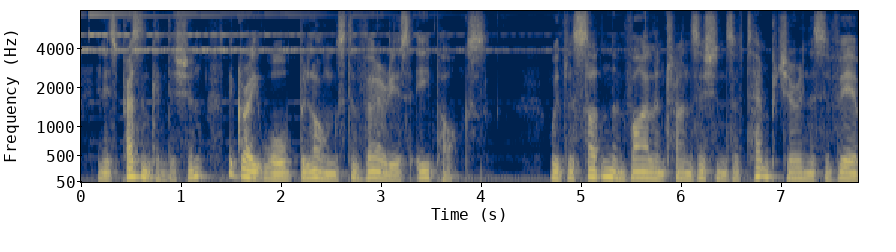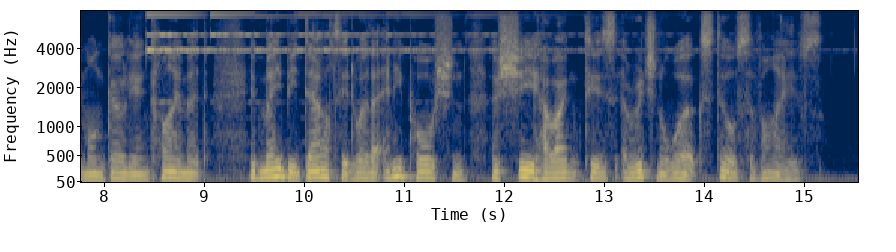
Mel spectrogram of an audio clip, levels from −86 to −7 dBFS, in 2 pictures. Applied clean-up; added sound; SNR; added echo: none; Bell; 15 dB; none.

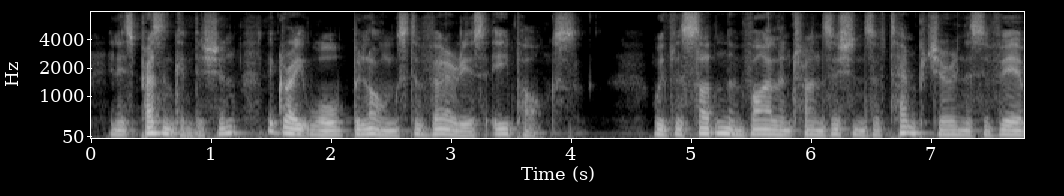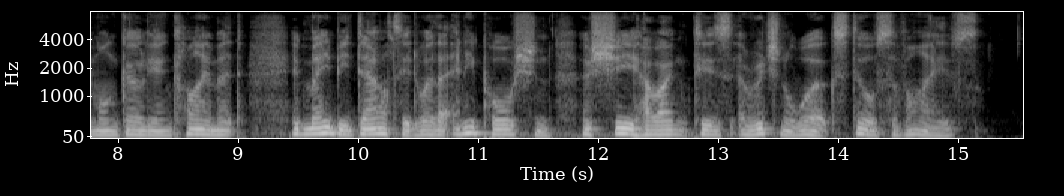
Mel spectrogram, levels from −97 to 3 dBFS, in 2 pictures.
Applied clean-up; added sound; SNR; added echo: neural mask model Resemble Enhance denoiser.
